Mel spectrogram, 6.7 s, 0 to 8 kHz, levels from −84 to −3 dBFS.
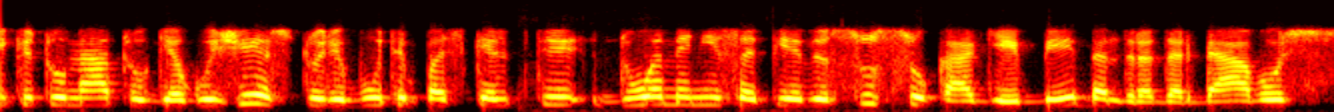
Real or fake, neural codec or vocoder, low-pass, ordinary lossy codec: real; none; 7.2 kHz; Opus, 32 kbps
